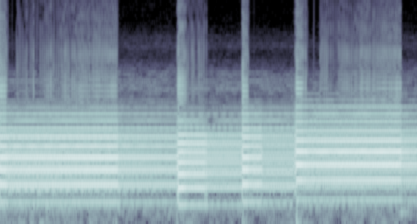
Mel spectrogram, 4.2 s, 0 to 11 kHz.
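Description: Casio SA-11 electronic keyboard playing a one-finger melody, one sustained note at a time: a long note held for nearly two seconds, then three shorter notes in quick succession.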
